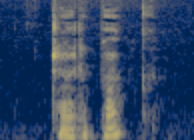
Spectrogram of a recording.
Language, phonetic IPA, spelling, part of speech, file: Polish, [ˈt͡ʃɛrpak], czerpak, noun, LL-Q809 (pol)-czerpak.wav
